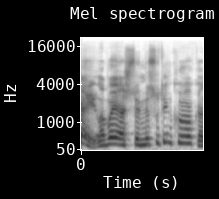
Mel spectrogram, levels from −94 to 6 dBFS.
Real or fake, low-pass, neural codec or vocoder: fake; 19.8 kHz; codec, 44.1 kHz, 7.8 kbps, DAC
